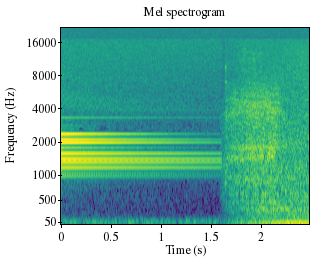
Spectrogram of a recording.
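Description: The tail of a short electronic title-card music sting: one held, ringing tone fading away over the first second or so, then near silence.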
